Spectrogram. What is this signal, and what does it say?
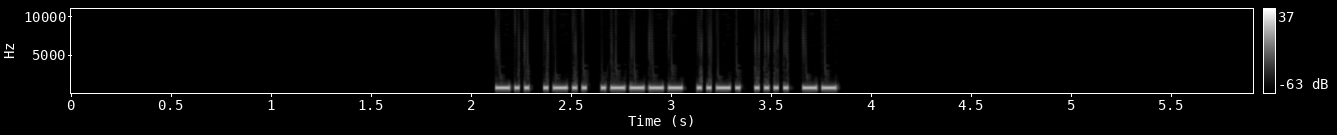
Morse code, heard as a keyed tone, about 51 wpm, 700 Hz. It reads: DL1FHM
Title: DXCC-100 Call Signs - 6 Characters - 50wpm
